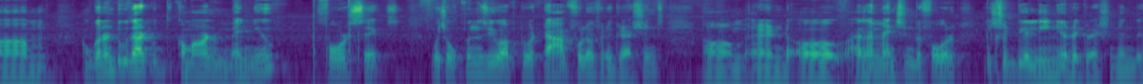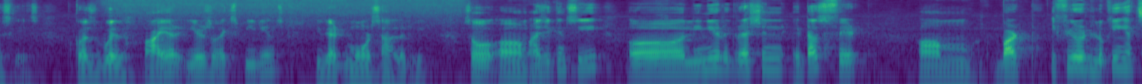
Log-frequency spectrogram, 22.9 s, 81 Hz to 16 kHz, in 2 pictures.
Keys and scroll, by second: 2.2 Menu, 3.4 4, 3.8 6, 10.0 1.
